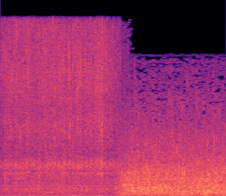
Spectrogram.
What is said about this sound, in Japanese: あなたもこんな音で癒されてみませんかステーキを焼く音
